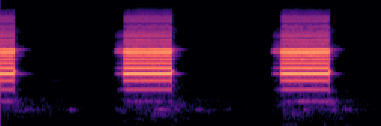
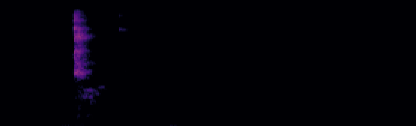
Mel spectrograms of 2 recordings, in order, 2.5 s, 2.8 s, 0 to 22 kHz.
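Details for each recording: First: 1993 retro PC motherboard first power-up: three short buzzy PC-speaker beeps, a POST error code. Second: Retro 1993 386 PC motherboard at power-on, no CMOS battery or keyboard fitted: short click, then one clean high beep of about two seconds; memory test passed, normal POST.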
